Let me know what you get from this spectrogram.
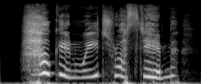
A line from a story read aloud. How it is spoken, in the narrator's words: she cried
